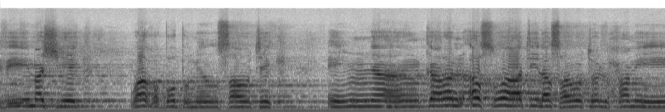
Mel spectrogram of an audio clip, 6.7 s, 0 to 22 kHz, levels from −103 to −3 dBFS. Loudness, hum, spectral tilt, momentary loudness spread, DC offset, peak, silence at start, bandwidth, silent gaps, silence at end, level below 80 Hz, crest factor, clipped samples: -21 LUFS; none; -4 dB/octave; 8 LU; under 0.1%; -4 dBFS; 0 s; 16 kHz; none; 0 s; -42 dBFS; 16 dB; under 0.1%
